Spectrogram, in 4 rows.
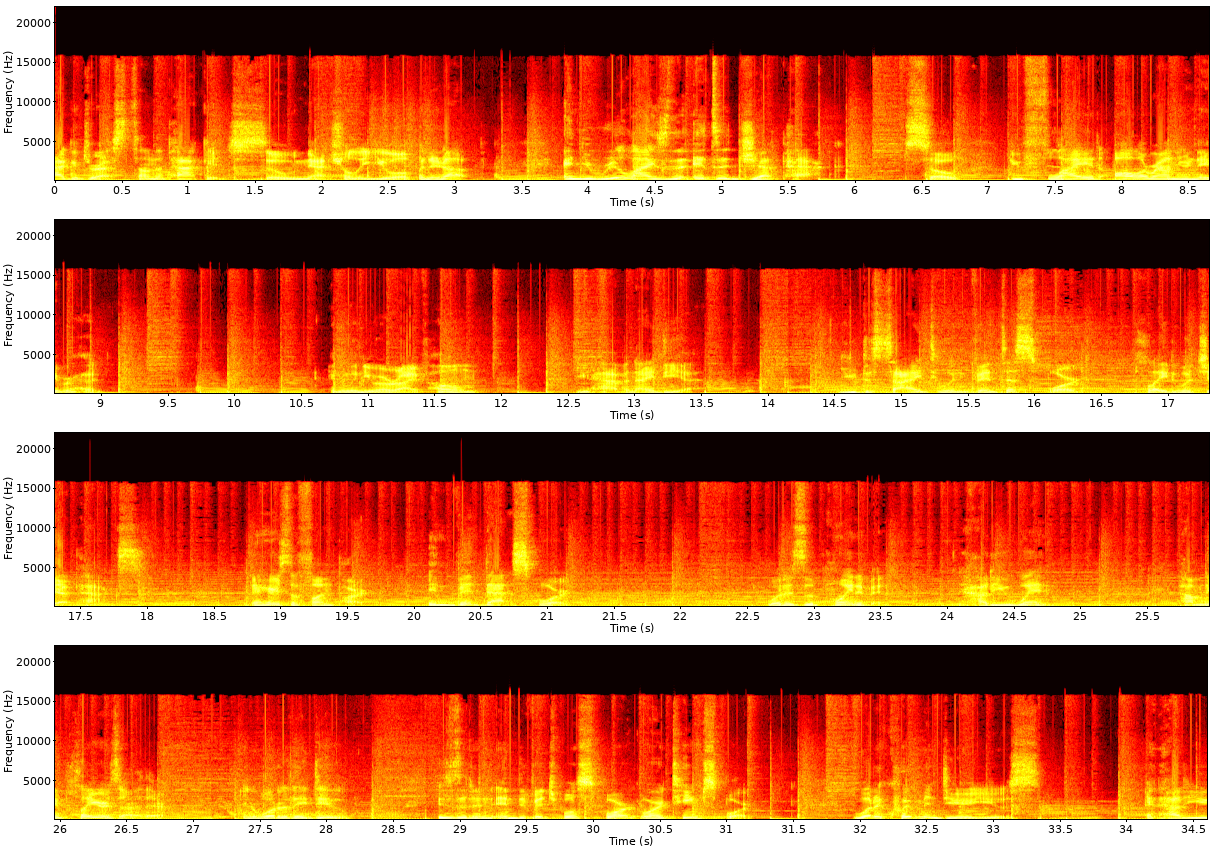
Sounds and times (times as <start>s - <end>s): Speech: 0.0s - 9.0s, 10.6s - 11.9s, 12.6s - 13.6s, 14.5s - 18.0s, 18.8s - 21.2s, 22.6s - 24.8s, 25.8s - 28.2s, 28.8s - 31.3s, 32.0s - 33.4s, 34.2s - 34.6s
Music: 0.0s - 34.6s.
